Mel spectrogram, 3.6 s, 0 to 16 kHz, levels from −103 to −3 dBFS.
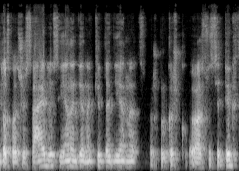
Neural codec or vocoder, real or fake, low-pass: vocoder, 44.1 kHz, 128 mel bands, Pupu-Vocoder; fake; 14.4 kHz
